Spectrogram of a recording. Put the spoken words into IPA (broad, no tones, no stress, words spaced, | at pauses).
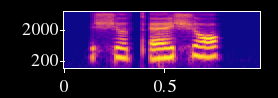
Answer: ʃɤtʼɛʃɔ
